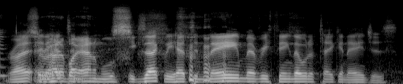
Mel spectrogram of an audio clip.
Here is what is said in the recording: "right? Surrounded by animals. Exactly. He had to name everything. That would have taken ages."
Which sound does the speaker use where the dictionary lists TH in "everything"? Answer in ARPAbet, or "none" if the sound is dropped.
TH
